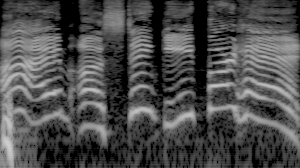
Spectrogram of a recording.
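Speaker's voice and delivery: high-pitched scream mixed with laughter.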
